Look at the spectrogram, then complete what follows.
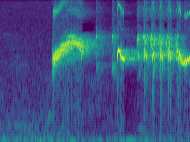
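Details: Orange-headed thrush, agitated song used to provoke other birds into singing: loud whistled phrase rising and falling near the top, then a burst of rapid sharp repeated notes, clean with no other sounds.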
